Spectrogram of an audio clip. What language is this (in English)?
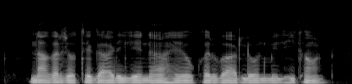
Chhattisgarhi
